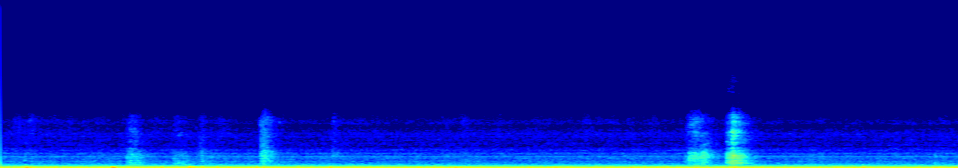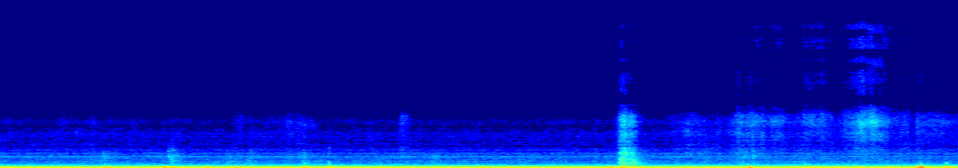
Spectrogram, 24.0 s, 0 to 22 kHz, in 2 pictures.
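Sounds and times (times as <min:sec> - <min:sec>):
machine humming: 0:19.3 - 0:23.9.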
